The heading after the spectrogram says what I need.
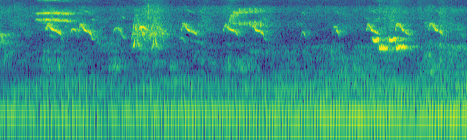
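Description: A pale-breasted thrush sings soft, quick, high chirping and warbled notes in a loose, varied string, over a steady low hum.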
